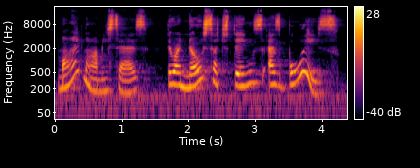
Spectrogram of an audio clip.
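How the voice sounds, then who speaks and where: Woman voicing a small storybook monster, boyish, high and bouncy. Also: slow pace, a little hiss or hum. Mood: giggly. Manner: high, excited, giggly. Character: small scared male monster under a bed.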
